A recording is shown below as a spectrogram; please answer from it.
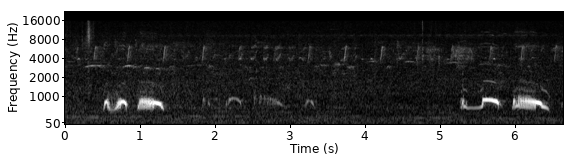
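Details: Calling coo of a spotted dove, thổ đồng type, for stimulating a decoy; a three-part coo phrase with fainter echoing coos after it, then a quiet stretch before the phrase returns.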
